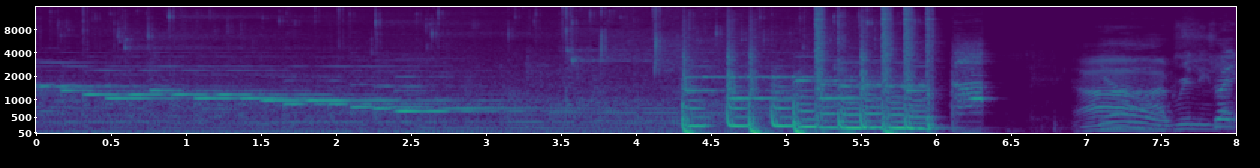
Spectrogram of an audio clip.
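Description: Electronic hip-hop beat blending in African rhythmic patterns, played back: a descending run of bright synth notes, then a few sharp drum hits with bass notes. The playback cuts off suddenly about six seconds in, and a man's voice starts shortly after.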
